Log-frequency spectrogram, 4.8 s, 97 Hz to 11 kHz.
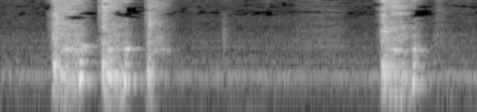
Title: Girl Coughing 401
